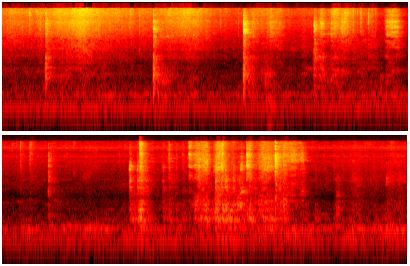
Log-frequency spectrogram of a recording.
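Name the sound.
soybean chunks frying in oil with salt and turmeric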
